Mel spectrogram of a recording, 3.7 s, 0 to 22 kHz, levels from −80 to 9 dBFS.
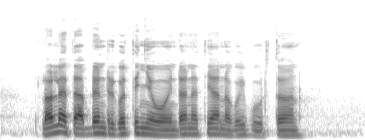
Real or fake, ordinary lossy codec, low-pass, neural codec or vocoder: real; none; 14.4 kHz; none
